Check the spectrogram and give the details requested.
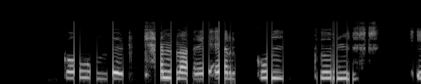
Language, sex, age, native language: Icelandic, male, 10, Icelandic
